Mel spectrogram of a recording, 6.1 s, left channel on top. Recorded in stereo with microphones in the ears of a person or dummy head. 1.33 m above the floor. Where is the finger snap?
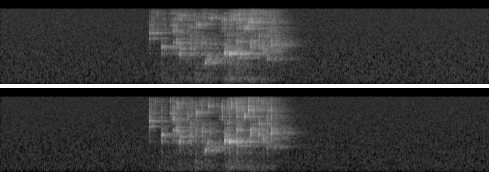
I don't hear a finger snap.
